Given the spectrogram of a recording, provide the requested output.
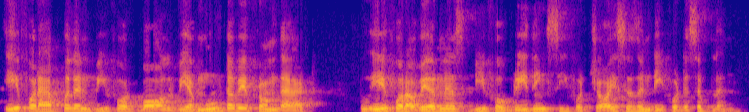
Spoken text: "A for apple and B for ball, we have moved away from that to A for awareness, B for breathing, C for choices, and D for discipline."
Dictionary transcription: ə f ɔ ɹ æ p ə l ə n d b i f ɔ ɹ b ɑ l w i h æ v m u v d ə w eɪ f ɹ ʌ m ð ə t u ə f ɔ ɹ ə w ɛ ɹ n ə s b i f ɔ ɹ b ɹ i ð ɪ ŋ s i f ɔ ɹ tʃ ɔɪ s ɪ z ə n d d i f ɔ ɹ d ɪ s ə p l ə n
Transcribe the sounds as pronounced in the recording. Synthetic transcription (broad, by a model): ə f ɔ ɹ æ p ə l ə n d b i f ɔ ɹ b ɑ l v i h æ v m u v d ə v eɪ f ɹ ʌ m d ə t u ə f ɔ ɹ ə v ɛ ɹ n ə s b i f ɔ ɹ b ɹ i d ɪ ŋ s i f ɔ ɹ tʃ ɔɪ s ɪ z ə n d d i f ɔ ɹ d ɪ s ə p l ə n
